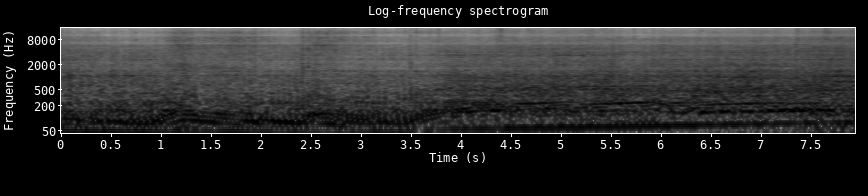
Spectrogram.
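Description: Trabant's two-stroke engine running steadily as the car drives, a loud low drone heard from inside the cabin.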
